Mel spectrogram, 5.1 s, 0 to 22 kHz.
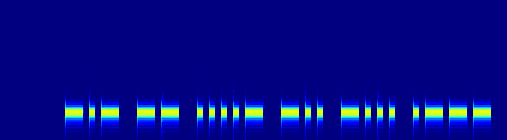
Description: Morse code, heard as a keyed tone, about 20 wpm, 700 Hz. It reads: KM4DBJ
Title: USA Call Signs - 6 Characters - Repeated 2x - 20wpm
